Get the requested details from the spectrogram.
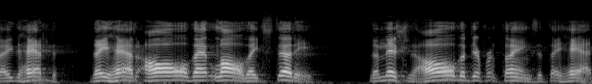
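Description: A man at a high pitch, a moderate pace and ordinary pitch variation, in a quiet background. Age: 60s. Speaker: pastor. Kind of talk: sermon. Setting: church. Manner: animated. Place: church. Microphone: headset.

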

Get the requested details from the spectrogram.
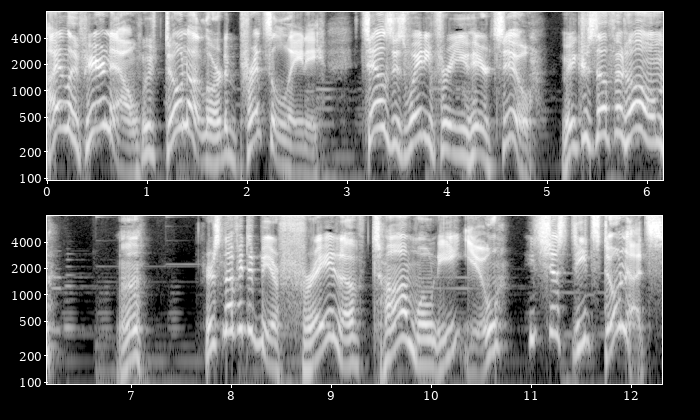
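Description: In a put-on character voice with an extremely high pitch, a man speaks at a moderate pace while faint music plays behind him. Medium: virtual streamer. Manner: cocky, casual.

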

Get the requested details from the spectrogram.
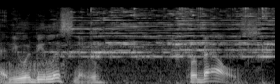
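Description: A man speaks at a moderate pace with clear music in the background. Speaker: TV show host. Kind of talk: storytelling monologue. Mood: earnest, reflective storytelling. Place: studio. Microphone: lapel.

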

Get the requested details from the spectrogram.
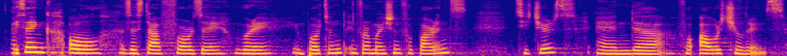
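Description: In a non-native accent, a woman talks at a fairly slow pace. Her fairly high voice stays monotone and flat. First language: not English. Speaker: parent. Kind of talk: public comment at town hall. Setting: council chamber town hall. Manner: halting.

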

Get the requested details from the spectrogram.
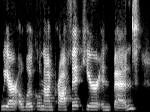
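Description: Over a quiet background, a woman with a bright, sharp tone talks with ordinary pitch variation. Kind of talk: webinar presentation. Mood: warm, friendly. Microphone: webcam.

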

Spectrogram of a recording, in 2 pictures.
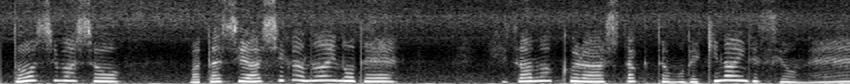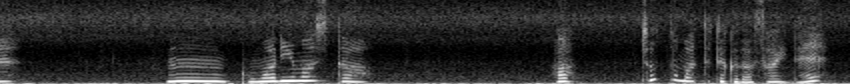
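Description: A put-on character voice is performed at a moderate pace over clear background noise. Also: woman, extremely high pitch for a woman. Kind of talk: ASMR roleplay. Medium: solo performance. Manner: very polite, soft-spoken.

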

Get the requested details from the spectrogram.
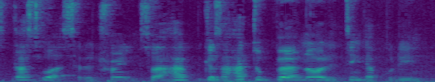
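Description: This is a man speaking. Light background noise can be heard behind him. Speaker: fitness vlogger. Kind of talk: casual vlog chat. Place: home room. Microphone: phone near.

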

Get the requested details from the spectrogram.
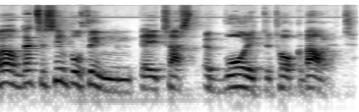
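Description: Pitch variation stays ordinary as the man talks. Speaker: former seaman vlogger. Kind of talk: casual vlog commentary. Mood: earnest, critical. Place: home room. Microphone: webcam.

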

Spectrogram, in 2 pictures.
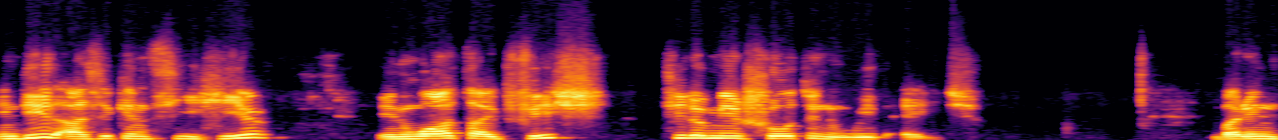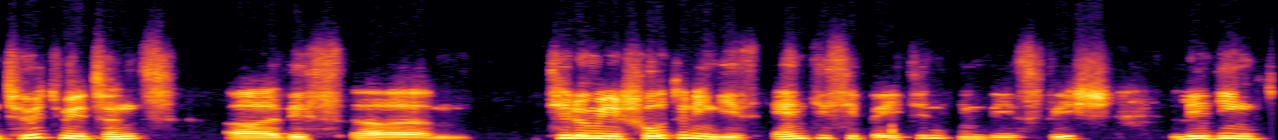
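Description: Against a quiet background, a man speaks at a fairly slow pace with a dry sound that has no echo. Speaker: presenter. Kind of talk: lecture. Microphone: webcam.

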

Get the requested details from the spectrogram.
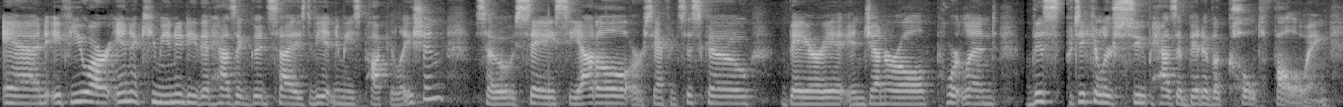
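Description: A woman talks at a moderate pace with ordinary pitch variation. There is light background noise. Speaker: farm vlogger. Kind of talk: cooking tutorial intro chat. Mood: warm, enthusiastic. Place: kitchen. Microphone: camera far.

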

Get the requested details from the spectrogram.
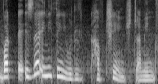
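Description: A woman talks at a moderate pace with very wide pitch swings. Noticeable background noise is present. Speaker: radio host. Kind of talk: casual interview. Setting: studio.

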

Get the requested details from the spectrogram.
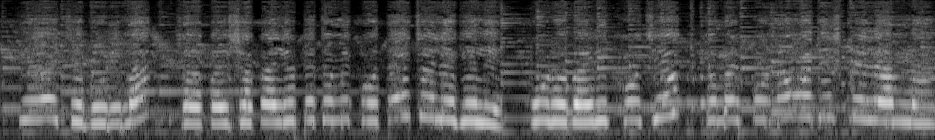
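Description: A woman performs a cartoonish character voice at an extremely high pitch, with fairly even intonation and a fairly slow pace. The sound is dry and close with no echo, and faint music plays in the background. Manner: eager, cheerful.

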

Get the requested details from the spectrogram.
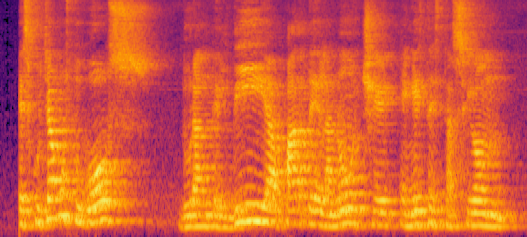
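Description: A man talks at a high pitch with ordinary pitch variation. Audible room echo surrounds his voice. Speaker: interviewer, news channel host. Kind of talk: interview questions. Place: home room.

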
